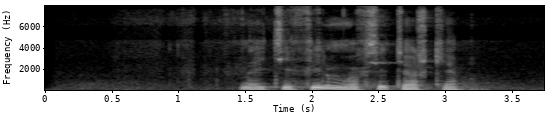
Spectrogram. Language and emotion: Russian, neutral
